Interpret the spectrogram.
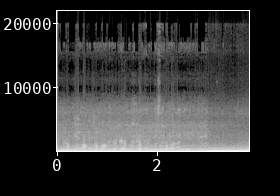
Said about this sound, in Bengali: আমাদের বিমানটি এরমেই স্পিড বাড়ছে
